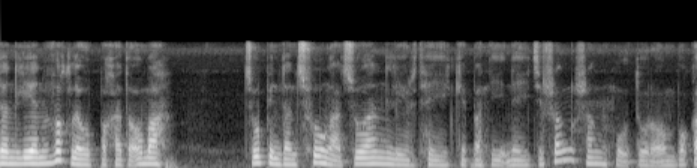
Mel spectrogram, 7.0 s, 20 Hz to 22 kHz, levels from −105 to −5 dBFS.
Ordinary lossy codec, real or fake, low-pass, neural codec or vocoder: none; real; none; none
